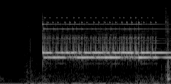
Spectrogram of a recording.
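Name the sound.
telephone bell ringing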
